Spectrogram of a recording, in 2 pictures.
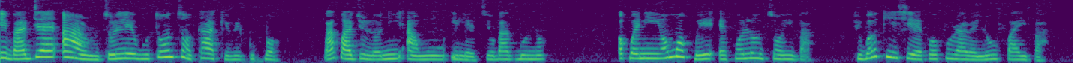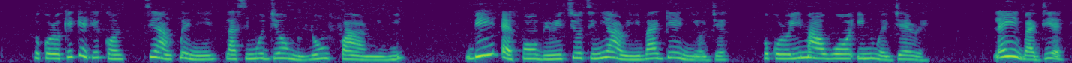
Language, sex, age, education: Yoruba, female, 15-29, tertiary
